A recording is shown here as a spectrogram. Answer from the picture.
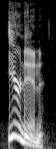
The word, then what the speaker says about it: Earnin: E-A-R-N-I-N is pronounced Earnin.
